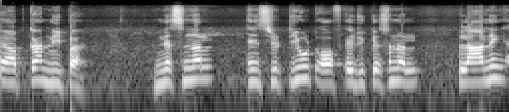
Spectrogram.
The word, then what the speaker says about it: NIEPA: इसका प्रोनाउंसिएशन जो होगा हम लोग किस रूप में करेंगे? नीपा के नाम से।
